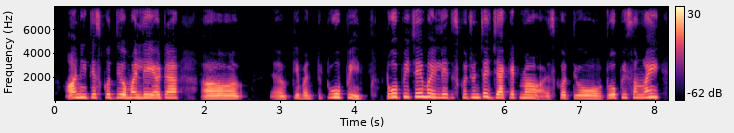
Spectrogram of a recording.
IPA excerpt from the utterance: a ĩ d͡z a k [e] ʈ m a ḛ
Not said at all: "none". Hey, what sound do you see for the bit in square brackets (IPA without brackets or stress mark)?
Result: e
